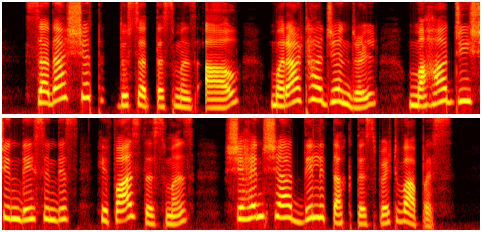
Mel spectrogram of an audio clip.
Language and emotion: Kashmiri, neutral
